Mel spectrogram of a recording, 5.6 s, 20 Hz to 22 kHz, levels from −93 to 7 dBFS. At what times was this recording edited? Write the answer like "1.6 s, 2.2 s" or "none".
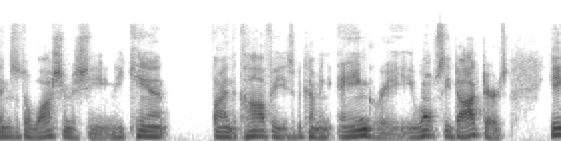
2.8 s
